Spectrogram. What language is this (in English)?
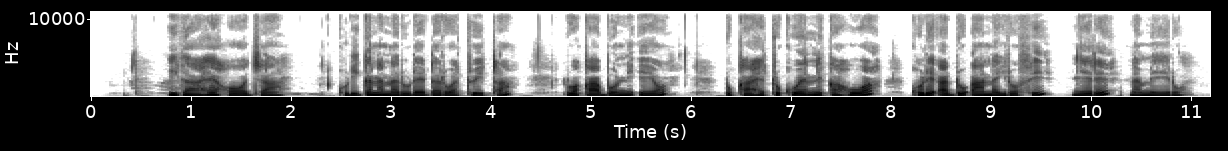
Kikuyu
